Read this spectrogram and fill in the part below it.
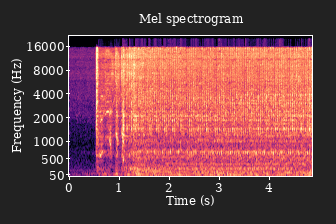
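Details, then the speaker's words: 2021 Isuzu D-Max 2.5 TD diesel with 48,000 km, engine start: catches on the first crank and settles straight into a steady even idle with no misses or knocks; engine is in good condition. "Engine sound అయితే గమనించొచ్చు అండి మీరు single self లో మనకి start అయినది అవింది బండి విధంగా చాలా బాగుంది ఇబ్బంది ఏమి లేదు"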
